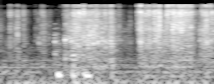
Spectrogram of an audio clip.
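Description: Rustling and crinkling of packaging wrap as it is pulled off a model horse. The crinkling is loudest about half a second in and goes on for nearly a second.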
